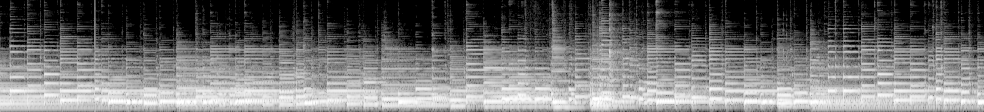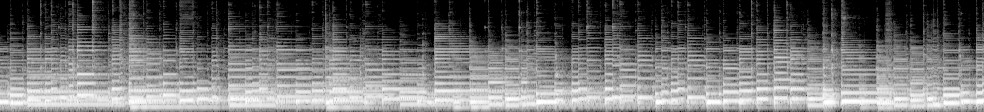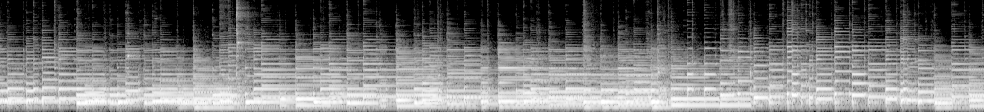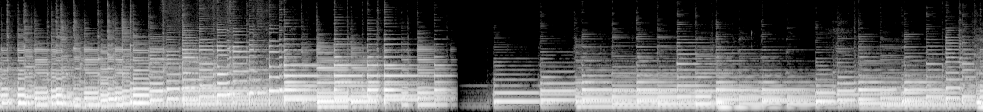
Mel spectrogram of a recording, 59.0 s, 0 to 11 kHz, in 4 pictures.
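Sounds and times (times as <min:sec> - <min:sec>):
classical guitar playing: 0:00.0 - 0:59.0.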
